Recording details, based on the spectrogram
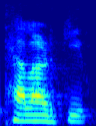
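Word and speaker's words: thelarche: ম্যানার্কি, এটাকে আবার আগের বইয়ে ম্যানার্চি বলতো, বাট উচ্চারণ ম্যানার্কি, পিউবার্কি, থ্যালার্কি।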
